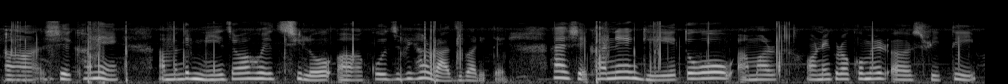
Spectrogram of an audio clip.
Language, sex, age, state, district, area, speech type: Bengali, female, 18-30, West Bengal, Alipurduar, rural, spontaneous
